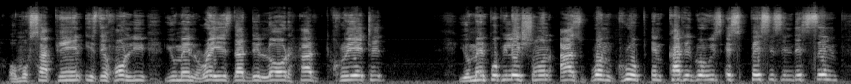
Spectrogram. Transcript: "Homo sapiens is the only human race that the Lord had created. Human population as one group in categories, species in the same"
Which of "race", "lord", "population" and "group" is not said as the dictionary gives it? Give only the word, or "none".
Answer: none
